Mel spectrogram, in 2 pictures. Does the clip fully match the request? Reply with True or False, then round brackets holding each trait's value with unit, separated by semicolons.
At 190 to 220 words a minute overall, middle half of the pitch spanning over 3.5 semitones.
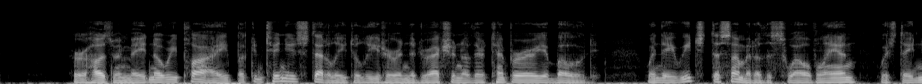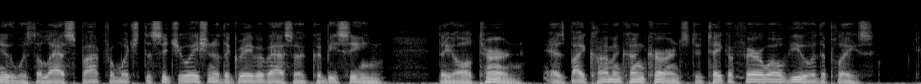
True (200 wpm; 4.0 semitones)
